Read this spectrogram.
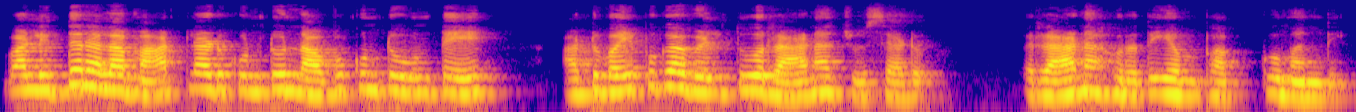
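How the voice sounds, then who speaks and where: A woman from Andhra Pradesh narrating an audio novel in a steady, expressive storytelling voice. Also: fairly high pitch, normal speed. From Andhra Pradesh, India.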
